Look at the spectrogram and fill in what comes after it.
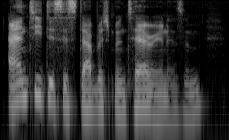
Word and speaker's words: antidisestablishmentarianism: And I'm guessing you pronounce that anti-disestablishmentarianism. Anti-disestablishmentarianism. – Right, yeah, yeah, perfect. Good job.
